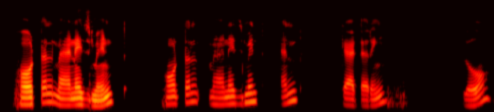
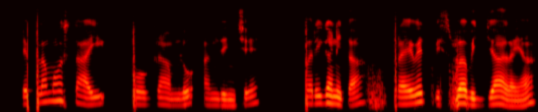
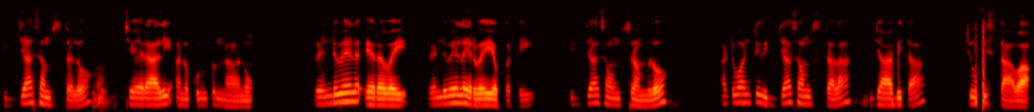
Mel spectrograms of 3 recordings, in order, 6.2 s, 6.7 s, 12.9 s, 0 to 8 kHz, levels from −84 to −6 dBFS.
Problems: low volume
